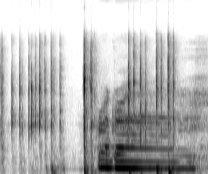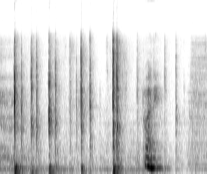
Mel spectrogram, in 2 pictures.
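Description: Computer keyboard keys clatter in quick irregular bursts of clicks, close and crisp, while someone speaks over part of the typing.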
